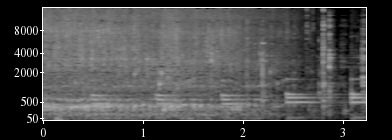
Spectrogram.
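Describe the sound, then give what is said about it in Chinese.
Water runs steadily from a tap in a hissing, splashing stream, with brief clinks and pitched squeaks near the end, as a child washes his hands before a meal. No one speaks. “他乖乖的跳下椅子，跑去洗手了。”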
